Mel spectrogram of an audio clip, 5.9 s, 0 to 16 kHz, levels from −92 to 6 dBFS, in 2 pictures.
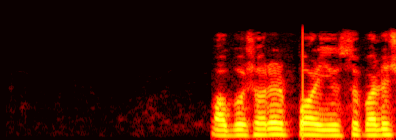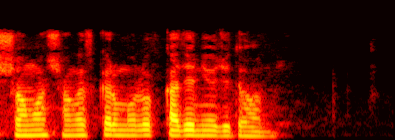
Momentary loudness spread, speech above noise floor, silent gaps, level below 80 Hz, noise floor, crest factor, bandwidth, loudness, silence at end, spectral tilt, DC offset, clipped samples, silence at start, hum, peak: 10 LU; 63 dB; none; -56 dBFS; -81 dBFS; 18 dB; 7.4 kHz; -19 LUFS; 0.9 s; -7 dB/octave; under 0.1%; under 0.1%; 1.6 s; none; -2 dBFS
